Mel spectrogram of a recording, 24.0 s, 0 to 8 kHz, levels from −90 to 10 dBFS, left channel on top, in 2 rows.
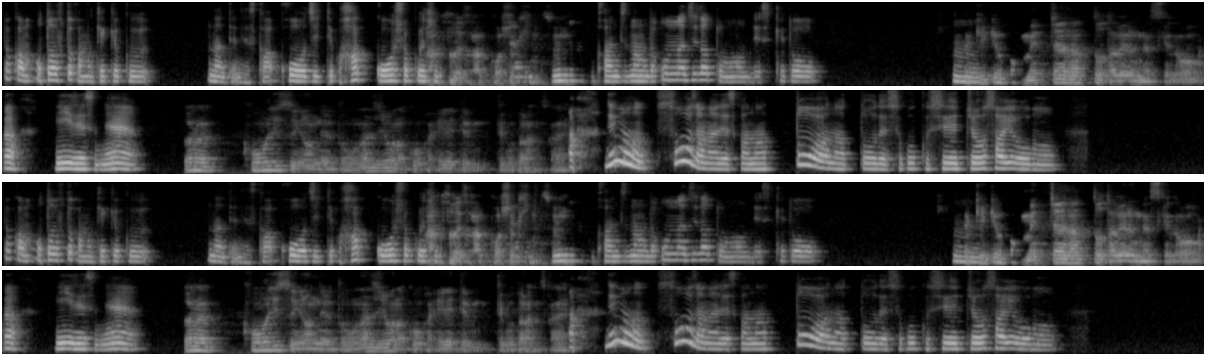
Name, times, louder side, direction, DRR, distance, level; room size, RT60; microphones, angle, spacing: voice 1, 0.0-1.5 2.1-4.3 5.1-5.2 5.5-5.7 6.0-8.2 9.5-9.8 12.0-12.2 12.5-13.4 17.7-22.6, left 3 dB, 35° left, 0.4 m, -26 dB
voice 2, 4.2-5.7 9.6-12.1 13.8-17.7, right 2 dB, 65° right, 1.6 m, -37 dB
7.8 x 4.0 x 4.2 m
head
